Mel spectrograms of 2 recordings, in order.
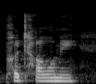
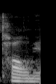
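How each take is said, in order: First: The starting P is pronounced. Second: The starting P is silent. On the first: The speaker calls it wrong. "A lot of students want to say Ptolemy. That is not correct" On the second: The speaker calls it right. "It's got a silent P"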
